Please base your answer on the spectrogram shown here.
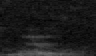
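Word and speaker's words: gnu: word from language and the correct pronunciation has a click sound in it when the European colonists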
